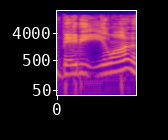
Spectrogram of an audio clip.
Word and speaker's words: Babylon: It's spelled Babylon, but it's supposed to be, I guess, Bab Elon, Baby Elon.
